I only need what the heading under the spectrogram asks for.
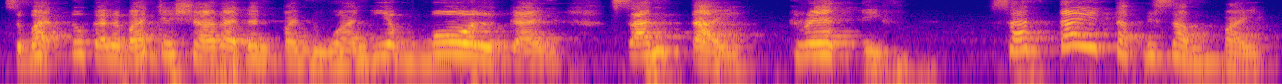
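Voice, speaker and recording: A woman leads an online training session. Her voice sits a little high, and she talks through each point with many fillers, now and then acting out sample lines. The sound comes through a video call. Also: fairly bright tone, slight background noise. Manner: explanatory, demonstrates by acting out lines. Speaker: teacher and trainer. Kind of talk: online teaching talk.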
